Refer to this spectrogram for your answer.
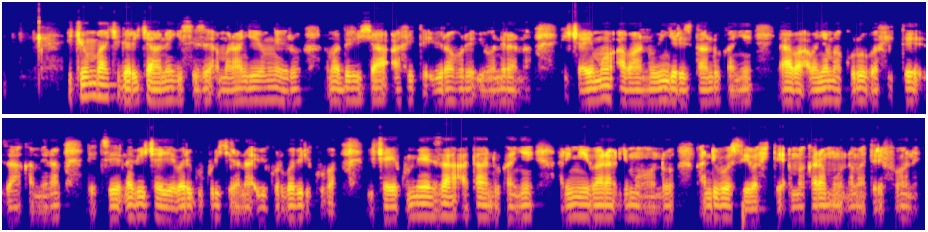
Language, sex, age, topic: Kinyarwanda, male, 18-24, government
